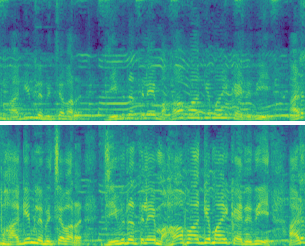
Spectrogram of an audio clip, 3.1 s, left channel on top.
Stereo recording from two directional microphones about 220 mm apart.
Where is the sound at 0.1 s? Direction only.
55° right (ahead or behind).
